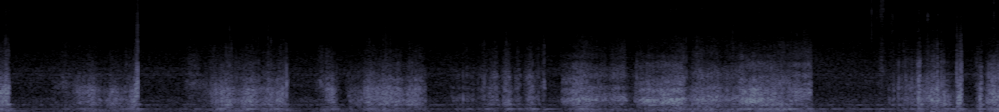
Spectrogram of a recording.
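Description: Long bare nails slowly scratch the sides and top of a black round foam microphone windscreen, then the hands move to its top edge at the end. The result is soft, muffled bursts of scratchy rustling, centered in the low-mid range, with a few sharp clicks over a faint low hum.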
